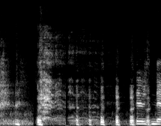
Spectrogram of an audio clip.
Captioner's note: chuckling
